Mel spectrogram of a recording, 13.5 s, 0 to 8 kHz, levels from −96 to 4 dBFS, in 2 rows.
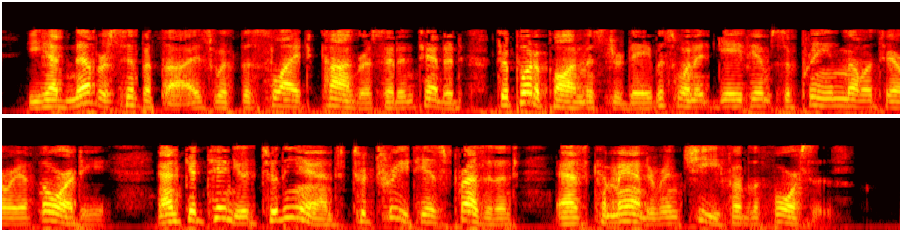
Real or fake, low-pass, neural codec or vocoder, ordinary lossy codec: fake; 7.2 kHz; codec, 16 kHz, 16 kbps, FreqCodec, larger model; AAC, 16 kbps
